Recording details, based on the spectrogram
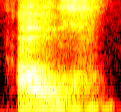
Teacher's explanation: তখন আমার C H এর উচ্চারণটা তখন আর সি এইচ এর মতো থাকবে না, তখন একটা খ এর মতো হয়ে যাবে।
